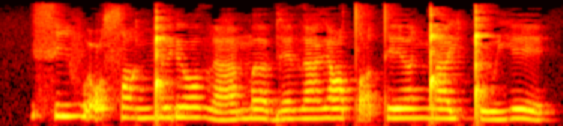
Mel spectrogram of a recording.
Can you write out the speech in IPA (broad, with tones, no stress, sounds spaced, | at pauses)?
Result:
s i˦ v o̰˦ sˤ i˧ ŋ͡ǃ ɘ˦ ɾʲ ɔ˦ ð a˨˦ m ɐ˦˨ ɡ ɛ˧ ð a˦ ɣ ɛ˦ tˤ ḛ˧ t e˦ ɐ̯ ŋ͡ǃ a˦ j ǃ u˨ j e˦˨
